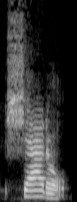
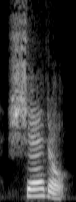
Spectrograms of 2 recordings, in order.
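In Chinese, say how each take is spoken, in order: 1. 第一个元音发音时嘴巴张得很大。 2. 第一个元音发音时嘴巴开口较小。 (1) "事实上是shadow，发这个音的时候嘴巴张大一点" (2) "很多同学都容易读成shadow"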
